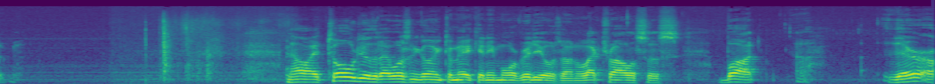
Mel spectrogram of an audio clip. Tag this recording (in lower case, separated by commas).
inside a small room, speech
